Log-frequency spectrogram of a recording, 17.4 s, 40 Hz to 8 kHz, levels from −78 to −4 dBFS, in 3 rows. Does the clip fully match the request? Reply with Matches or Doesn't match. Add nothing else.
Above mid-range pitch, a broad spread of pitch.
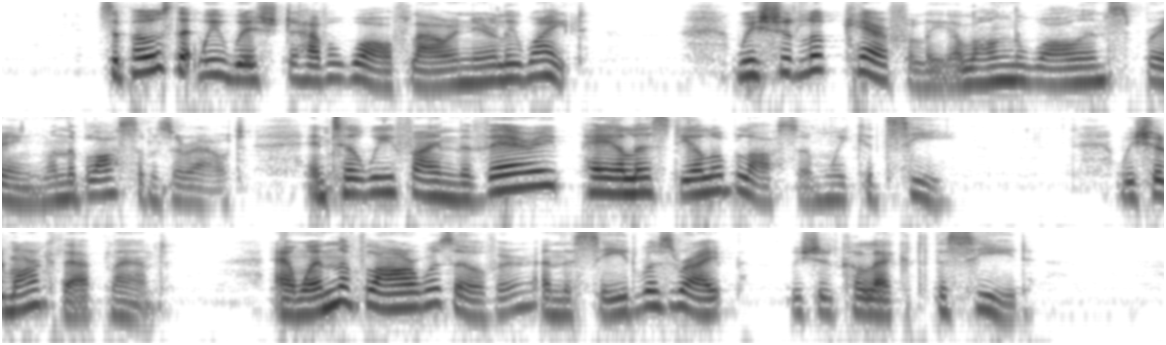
Matches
